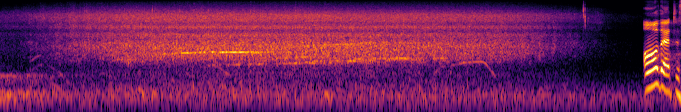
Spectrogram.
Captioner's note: applause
